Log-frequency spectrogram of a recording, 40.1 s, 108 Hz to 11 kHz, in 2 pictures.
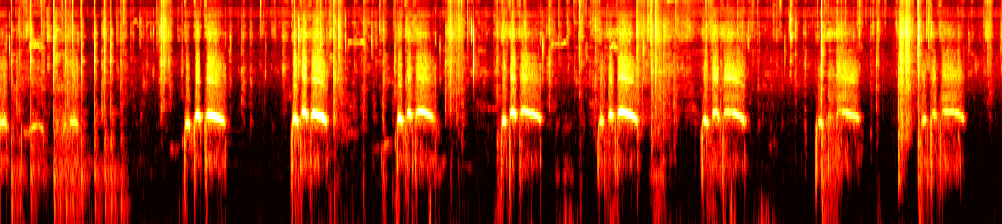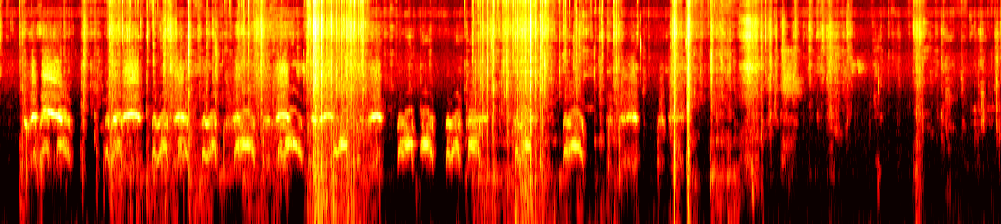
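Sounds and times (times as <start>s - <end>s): cuckoo calling: 0.0s - 4.9s, 5.7s - 13.4s, 14.0s - 15.4s, 16.3s - 17.6s, 18.2s - 19.8s, 20.4s - 33.9s.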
